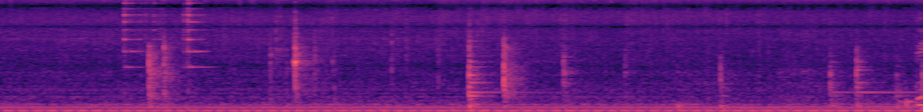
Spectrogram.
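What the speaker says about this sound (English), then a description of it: "chopped green peppers, and tomatoes that I'm going to add to the pan and saute" Chopped green peppers and tomatoes sautéing in a pan for mini Italian frittatas, a soft continuous sizzle with scattered stirring scrapes and light clinks close by.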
